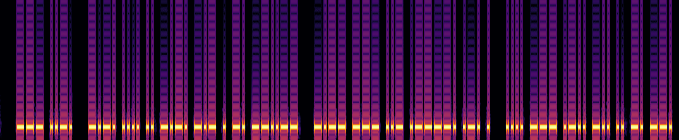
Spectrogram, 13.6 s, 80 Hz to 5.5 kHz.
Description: Morse code, heard as a keyed tone, about 25 wpm, 600 Hz. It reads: OF CHICKEN, YOU'RE HOLDING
